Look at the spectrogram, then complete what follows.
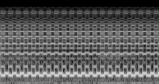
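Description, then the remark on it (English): A hotel room telephone rings with a steady, rapidly warbling electronic trill, loud and sustained without a break, with no voices over it. “Kim answers the phone.”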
